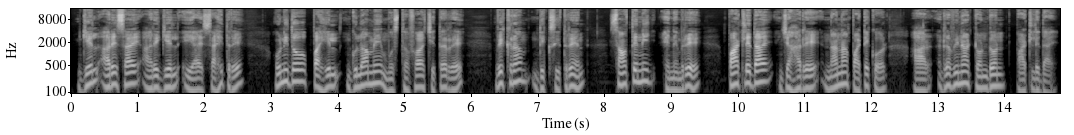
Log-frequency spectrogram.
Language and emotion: Santali, neutral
